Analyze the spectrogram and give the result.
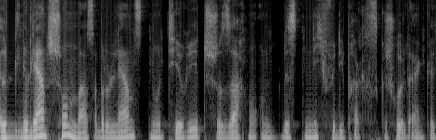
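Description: Very fast and monotone with flat intonation, a man speaks at a fairly high pitch in a dark, mellow tone, the sound dry and close with no echo on a very clean recording with a silent background. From Berlin area, Germany. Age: 20s. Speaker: podcast host, student. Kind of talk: casual solo monologue. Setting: home recording at computer. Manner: talkative, frequent fillers. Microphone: new home podcast microphone.

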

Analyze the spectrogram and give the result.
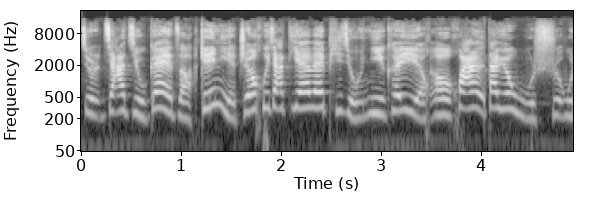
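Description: This woman sounds animated, with ordinary pitch variation. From Qingdao, Shandong, China. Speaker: podcast co-host. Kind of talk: casual chat.

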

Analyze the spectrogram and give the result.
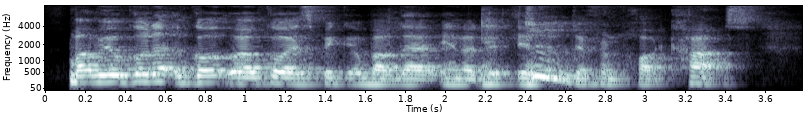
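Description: A woman's very deep, low-pitched voice. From Singapore. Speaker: clinic co-founder and practitioner. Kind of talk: casual chat.

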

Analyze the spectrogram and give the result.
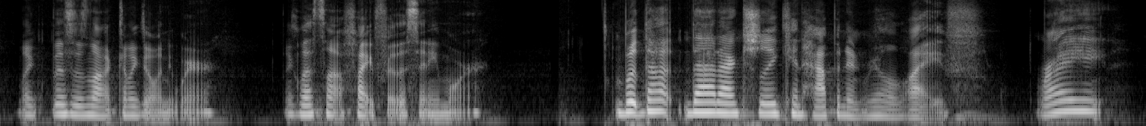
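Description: Over a silent background in a very clean recording, a woman with an American accent talks at a fairly quick pace with a medium pitch. Her pitch varies in an ordinary way, broken by long, frequent pauses. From rural central Missouri. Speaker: church podcast co-host. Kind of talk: casual chat.

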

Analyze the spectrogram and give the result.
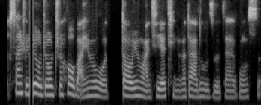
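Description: The tone is dark and mellow, with ordinary pitch variation and a moderate pace. The sound is dry and close with no echo, against a quiet background. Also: woman. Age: 20s. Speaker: new mother sharing birth experience. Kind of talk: casual interview chat.

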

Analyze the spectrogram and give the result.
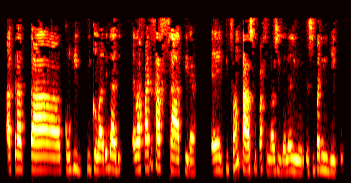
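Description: A woman with a Pernambuco accent speaks at a moderate pace, her voice somewhat breathy. Her pitch is fairly high and her intonation fairly even. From Pernambuco, Brazil. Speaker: podcast guest. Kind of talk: casual chat.

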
